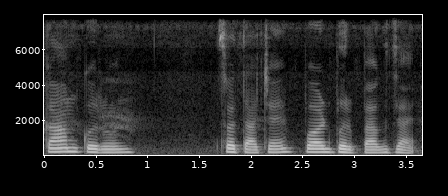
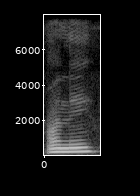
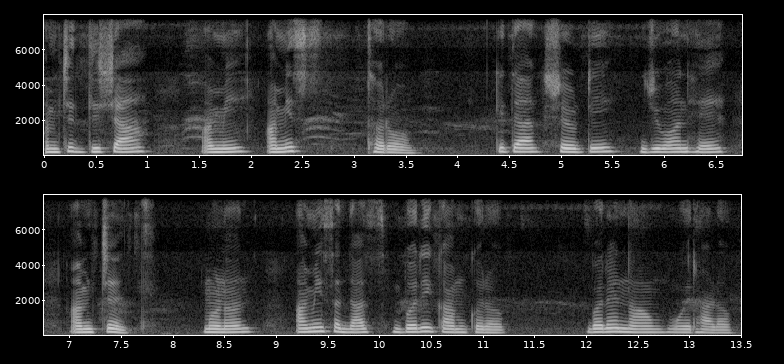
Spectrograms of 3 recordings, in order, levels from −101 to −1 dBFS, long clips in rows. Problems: background sounds at intervals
